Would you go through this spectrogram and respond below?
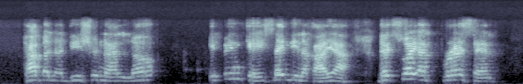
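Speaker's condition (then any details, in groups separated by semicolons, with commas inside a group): No condition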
